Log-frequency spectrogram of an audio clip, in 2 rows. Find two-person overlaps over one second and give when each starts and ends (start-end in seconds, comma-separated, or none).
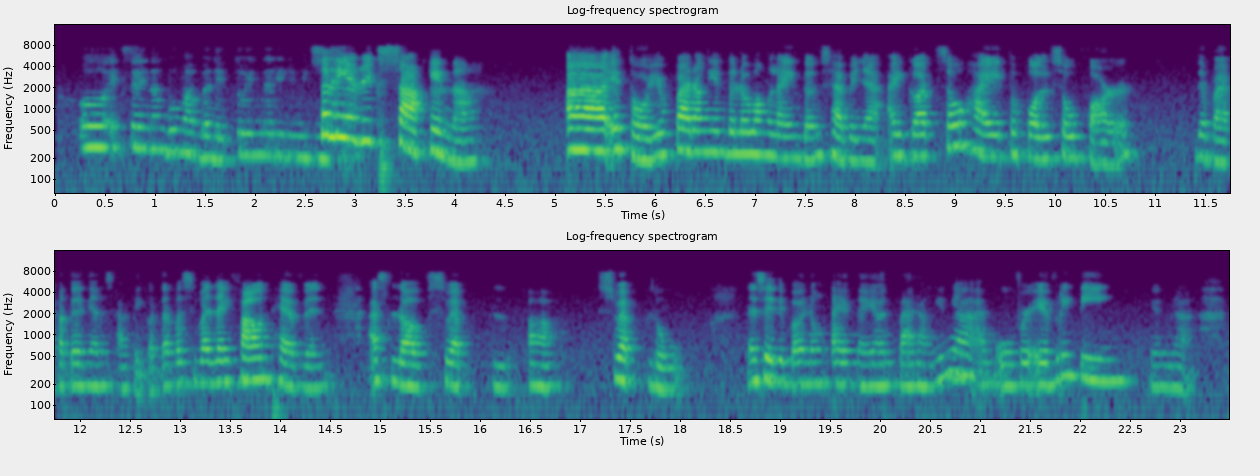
none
